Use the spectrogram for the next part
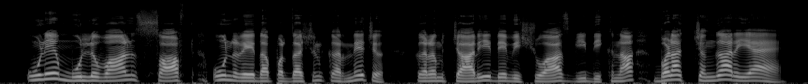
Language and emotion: Dogri, happy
